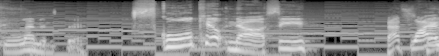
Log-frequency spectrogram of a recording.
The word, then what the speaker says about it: Leominster: Yeah, Massachusetts Leominster. is a wild time. Which is pronounced Lemonster.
